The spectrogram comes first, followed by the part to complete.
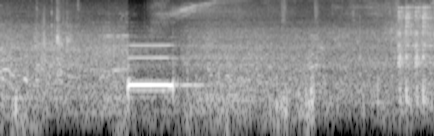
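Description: Race-start tone: one loud, steady electronic beep lasting under a second, about two seconds in, signalling the start of an RC car race. After it, a faint high whine rises, from the RC cars pulling away.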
